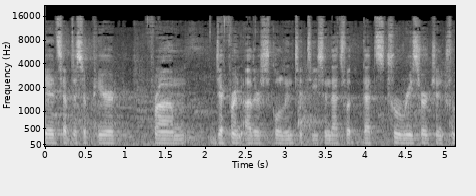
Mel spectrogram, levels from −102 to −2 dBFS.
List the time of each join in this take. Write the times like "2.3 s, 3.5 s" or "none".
none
